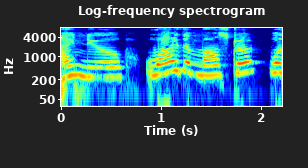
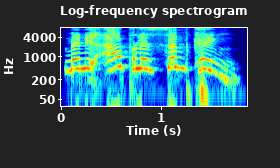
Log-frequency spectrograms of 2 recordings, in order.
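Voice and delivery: high-pitched scolding call; mom yelling; 8 semitones higher than usual. A narrator's reading. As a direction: call the child's full name in a mild, high yell. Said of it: "yelled Mom".

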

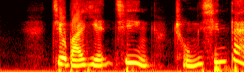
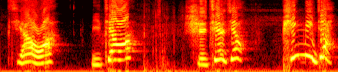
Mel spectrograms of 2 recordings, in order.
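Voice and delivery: mocking taunt; 8 semitones higher, faster than usual. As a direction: egg her on scornfully. Robber taunts her to shout.

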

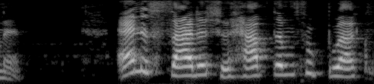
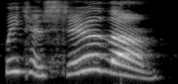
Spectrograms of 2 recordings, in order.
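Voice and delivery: friendly; 6 semitones higher, 6 dB louder than usual. A narrator's reading. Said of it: "suggested the friendly ladybug".

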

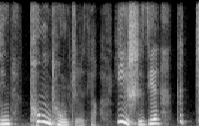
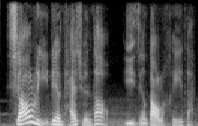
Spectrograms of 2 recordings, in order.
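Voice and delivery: usual speaking voice

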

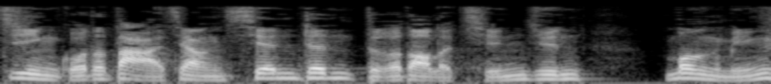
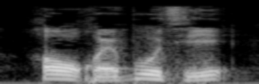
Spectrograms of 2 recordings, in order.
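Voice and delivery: ordinary delivery

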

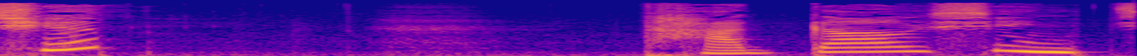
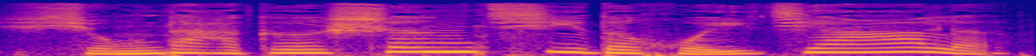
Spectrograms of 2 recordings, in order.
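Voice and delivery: ordinary delivery, nothing marked

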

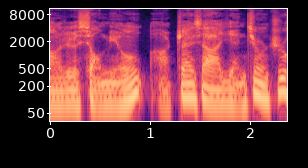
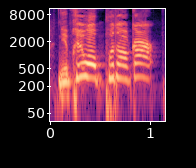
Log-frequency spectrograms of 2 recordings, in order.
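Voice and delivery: put-on high, loud yell of a young man; roaring demand; 4 dB louder than usual. Young man yells at the driver, loud high roar. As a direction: bellow it back at him. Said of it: "冲我大吼".

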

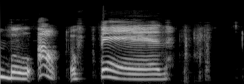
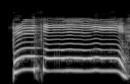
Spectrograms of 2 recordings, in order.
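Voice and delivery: much higher, carrying shout of a name; mother shouting. A narrator's reading. Mother yelling to wake Bella, high shout. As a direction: yell up the stairs for her daughter. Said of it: "she shouted".

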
